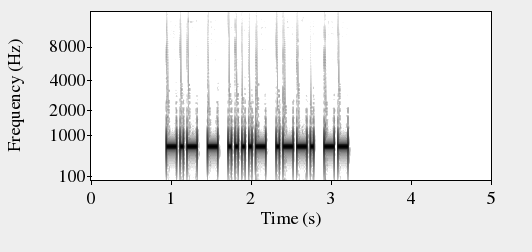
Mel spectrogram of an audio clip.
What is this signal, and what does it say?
Morse code, heard as a keyed tone, about 28 wpm, 700 Hz. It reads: KT4PM
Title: USA Call Signs - 5 Characters - Repeated 2x - 28wpm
